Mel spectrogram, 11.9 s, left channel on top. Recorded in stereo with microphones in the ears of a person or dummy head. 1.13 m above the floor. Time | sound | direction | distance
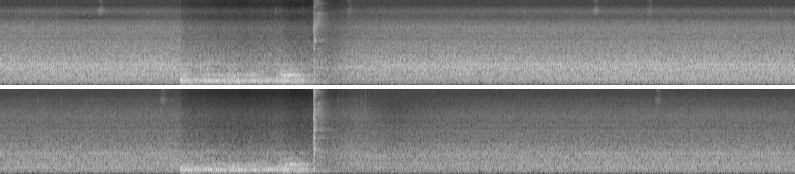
2.7 | breathing | 50° left (ahead or behind) | 0.7 m
4.7 | tapping | 10° right (ahead or behind) | 0.5 m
